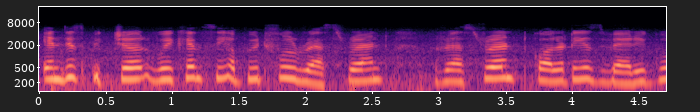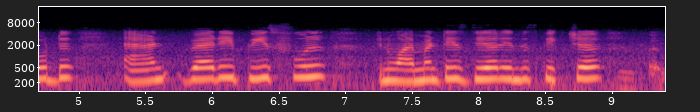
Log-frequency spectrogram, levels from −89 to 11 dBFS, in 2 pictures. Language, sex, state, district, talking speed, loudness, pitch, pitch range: English, female, Punjab, Fazilka, 140 wpm, -16 LUFS, 250 Hz, 225-260 Hz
